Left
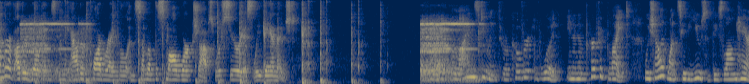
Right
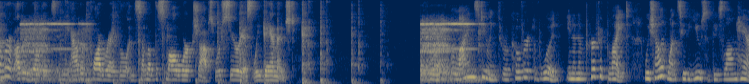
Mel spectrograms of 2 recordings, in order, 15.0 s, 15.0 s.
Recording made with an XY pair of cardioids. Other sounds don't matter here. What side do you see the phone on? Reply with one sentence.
You can hear the phone on the left.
